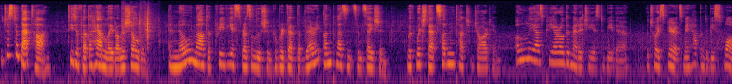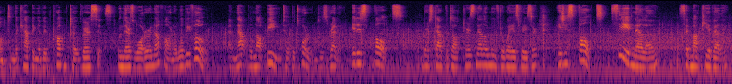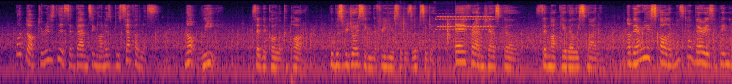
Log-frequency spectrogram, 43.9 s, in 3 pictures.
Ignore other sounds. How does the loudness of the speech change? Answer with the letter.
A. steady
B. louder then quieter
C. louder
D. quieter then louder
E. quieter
D.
